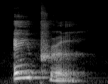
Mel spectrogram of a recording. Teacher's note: the sounds of R and L have to be very softened and mellowed down almost blending with the rest of the phonetic sounds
